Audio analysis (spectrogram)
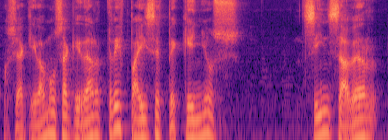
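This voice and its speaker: A man's voice: mid-range voice, takes it slowly, gravelly, dark tone. A man hosting an interview, asking casual questions and giving short affirmations. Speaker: interview host.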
